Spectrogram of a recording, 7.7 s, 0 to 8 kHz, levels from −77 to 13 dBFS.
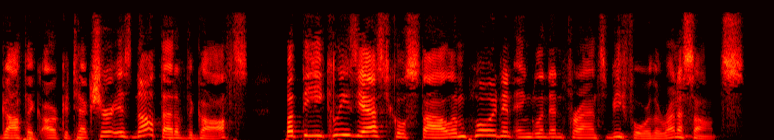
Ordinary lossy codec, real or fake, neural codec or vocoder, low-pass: MP3, 48 kbps; real; none; 7.2 kHz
